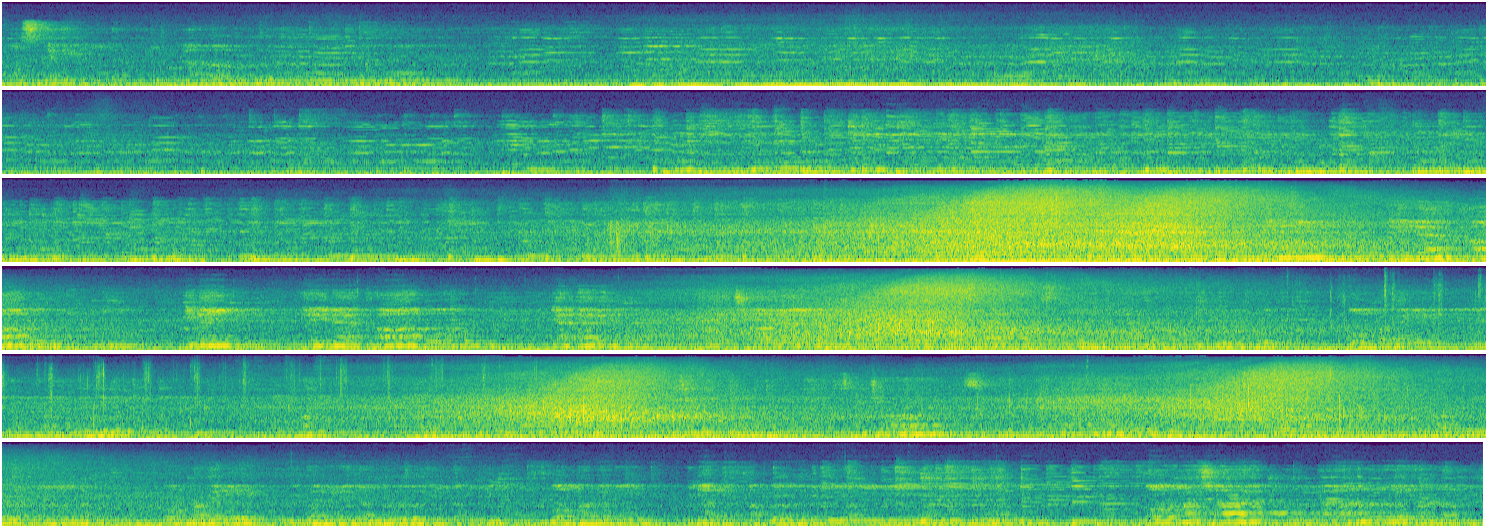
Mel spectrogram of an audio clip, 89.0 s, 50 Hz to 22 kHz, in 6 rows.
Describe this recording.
A car repair shop with open doors. And traffic passing by. Recorded using a Senheiser ME66, Edirol R-44 and Rycote suspension & windshield kit.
